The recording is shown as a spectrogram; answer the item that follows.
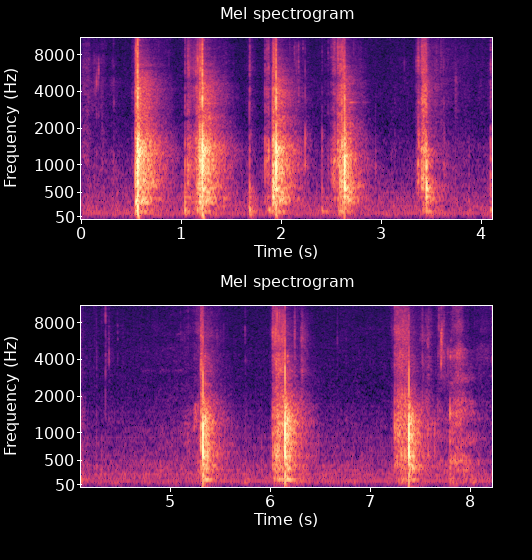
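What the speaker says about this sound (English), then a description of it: "we are going to just cut this onion and then gonna saute that" A knife chops an onion on a cutting board with about a dozen crisp, evenly spaced thuds, close and clear in an otherwise quiet kitchen.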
